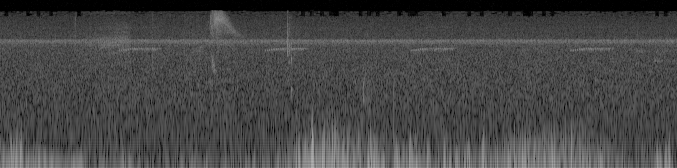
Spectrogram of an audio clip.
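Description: Wind gusting on the microphone in an uneven low rumble, over a steady high insect drone and a short high chirp repeating about every second and a half.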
